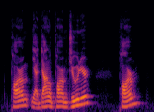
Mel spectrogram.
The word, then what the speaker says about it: Parham: back on the menu they tweeted says Donald Purim uh Parham Parham yeah Donald Parham Jr parm sure tight end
